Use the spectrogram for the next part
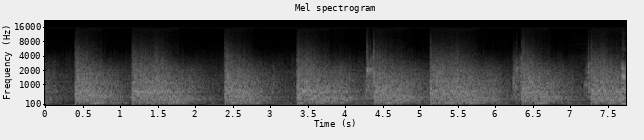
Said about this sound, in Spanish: básicamente es, están llamando a la puerta de una iglesia para comenzar una procesión del rico. Eh, estamos hablando de amanecer en Puerta Oscura.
